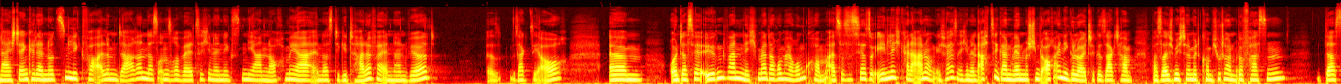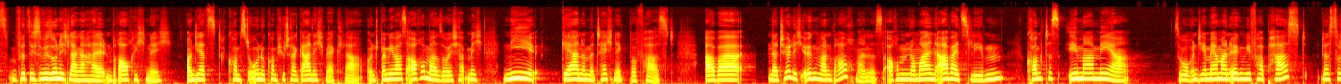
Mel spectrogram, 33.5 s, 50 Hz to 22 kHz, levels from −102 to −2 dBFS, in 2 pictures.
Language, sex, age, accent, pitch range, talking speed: German, female, 20-39, German, 195-230 Hz, 220 wpm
